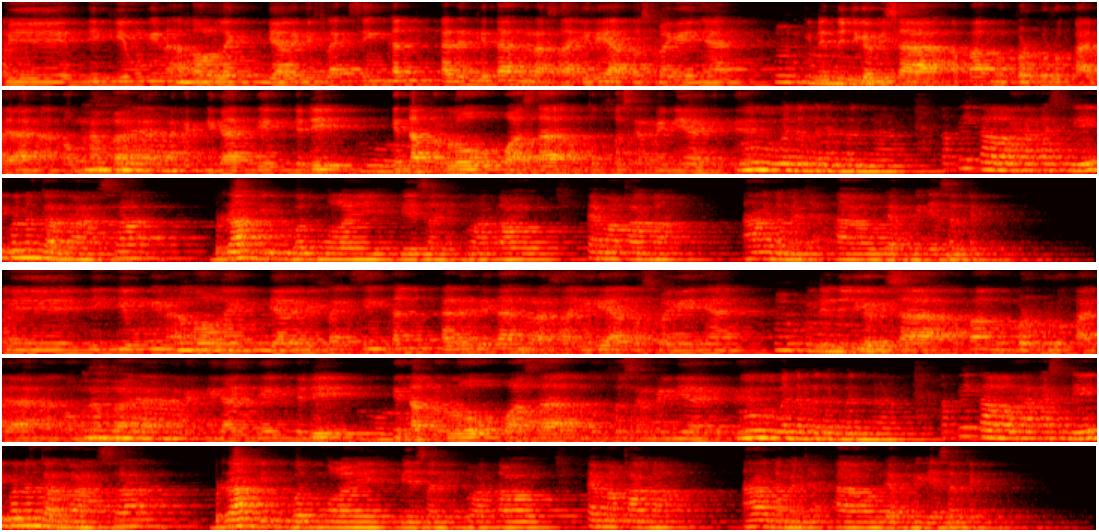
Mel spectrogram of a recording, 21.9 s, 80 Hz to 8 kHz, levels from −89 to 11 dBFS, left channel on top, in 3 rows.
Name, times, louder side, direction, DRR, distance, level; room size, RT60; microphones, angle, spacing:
voice 1, 0.0-4.8 5.4-9.5 10.0-12.3 14.0-14.2, left 2 dB, 55° left, 0 dB, 1.2 m, -31 dB
voice 2, 1.1-1.9 5.1-5.9 7.8-8.6 9.3-9.4 9.7-10.2 12.2-13.3 13.7-15.6 16.0-18.2 18.5-19.1 19.5-21.1, equal, 20° right, -4 dB, 1.3 m, -30 dB
7.3 x 5.8 x 3.3 m, 1.2 s
head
